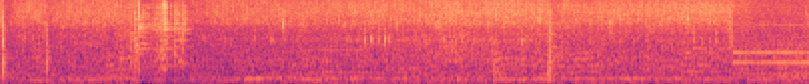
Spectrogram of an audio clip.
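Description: Hotteok frying in margarine on a hot griddle: a steady sizzle, with a few sharp clicks and taps. A faint steady tone comes in near the end.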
